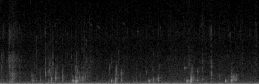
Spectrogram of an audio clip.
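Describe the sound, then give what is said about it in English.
Someone drinks water from a bottle during a break, with a series of soft wet sips and swallowing clicks spread irregularly over a few seconds against a steady low background hum. No one speaks. “But just to show that we're paying attention, we will indeed take a water break.”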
